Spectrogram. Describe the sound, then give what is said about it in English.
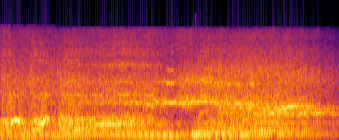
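A pickup truck speeds and skids across a wet, gasoline-soaked garage forecourt. A loud, steady tire squeal blends with engine noise and holds without a break from start to finish. “Ryder's pickup crashes through a flimsy garage door and speeds towards the fleeing Jim. The pickup smashes through two pumps, spraying gasoline across the forecourt.”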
